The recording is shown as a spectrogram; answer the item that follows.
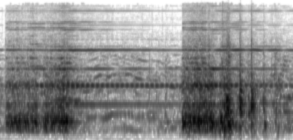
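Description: A telephone ringing twice, with a second-long ring at the start and another near the end.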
